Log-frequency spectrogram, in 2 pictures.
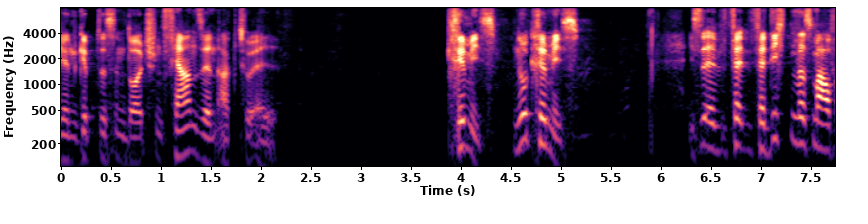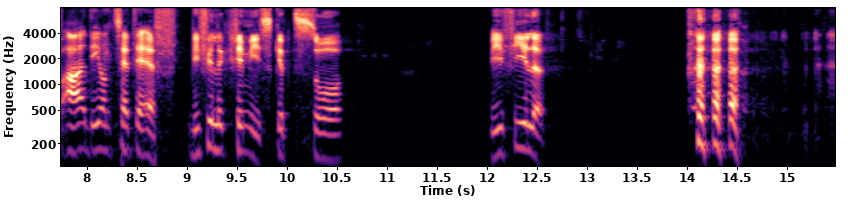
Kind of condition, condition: setting, live audience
